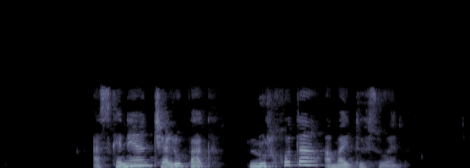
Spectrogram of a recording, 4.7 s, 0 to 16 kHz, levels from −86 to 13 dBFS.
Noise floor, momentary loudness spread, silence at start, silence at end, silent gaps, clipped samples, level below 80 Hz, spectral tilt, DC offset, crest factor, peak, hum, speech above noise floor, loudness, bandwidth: under -90 dBFS; 15 LU; 0.95 s; 0.7 s; none; under 0.1%; -78 dBFS; -5.5 dB/octave; under 0.1%; 18 dB; -14 dBFS; none; over 62 dB; -29 LUFS; 8.2 kHz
